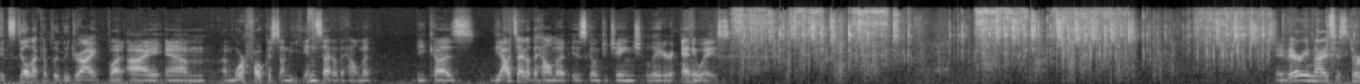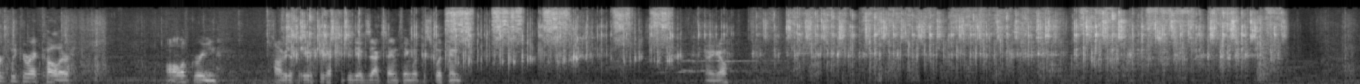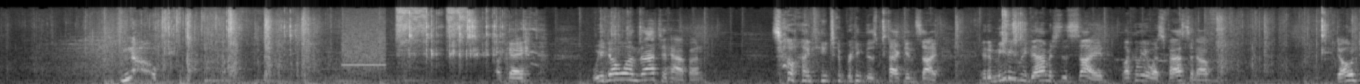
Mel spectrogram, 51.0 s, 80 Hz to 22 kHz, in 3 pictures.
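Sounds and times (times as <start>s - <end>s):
aerosol spray can hissing: 9.1s - 16.0s, 22.2s - 33.1s, 38.8s - 40.2s.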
